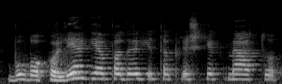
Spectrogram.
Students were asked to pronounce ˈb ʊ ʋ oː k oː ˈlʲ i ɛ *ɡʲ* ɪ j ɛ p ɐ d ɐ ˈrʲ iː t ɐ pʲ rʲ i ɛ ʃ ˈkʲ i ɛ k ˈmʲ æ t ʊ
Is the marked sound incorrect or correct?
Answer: correct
